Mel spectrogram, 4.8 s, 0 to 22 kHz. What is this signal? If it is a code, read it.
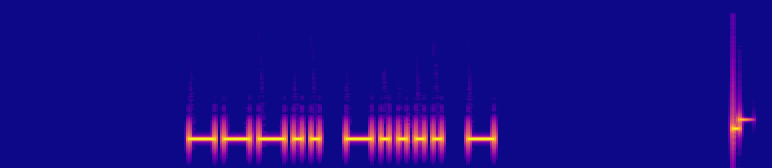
Morse code, heard as a keyed tone, about 22 wpm, 700 Hz. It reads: 86T
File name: practice / 22wpm / Three Letter-Number Combinations - 22wpm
